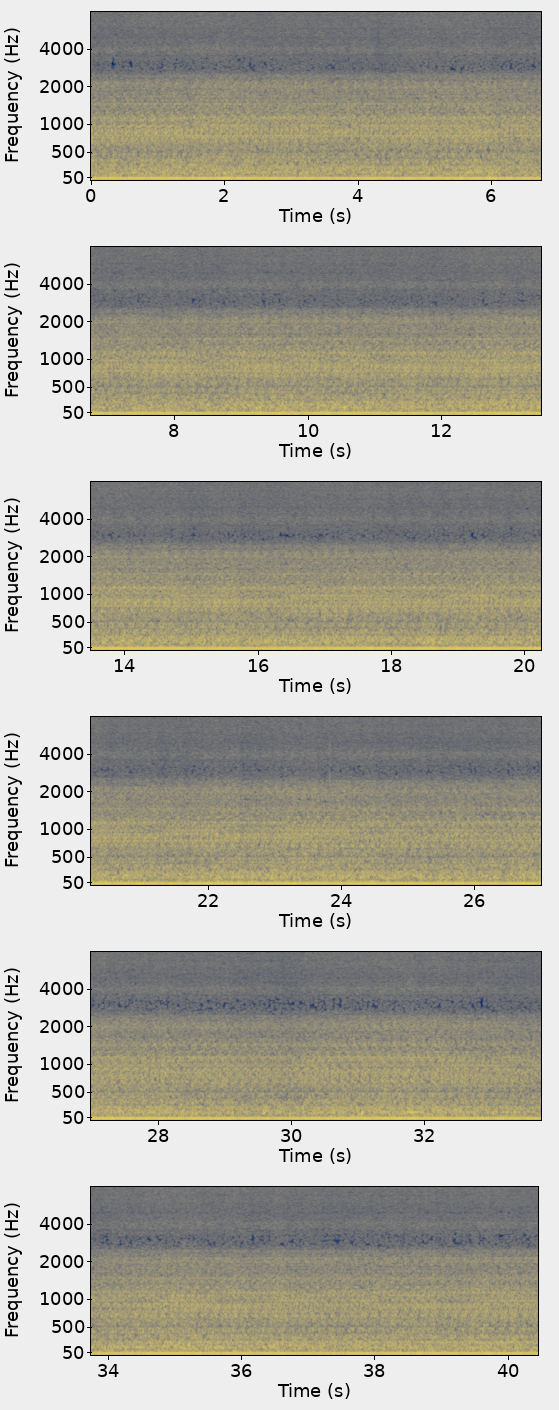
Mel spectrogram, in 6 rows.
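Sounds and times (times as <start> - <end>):
Lint 41 diesel multiple unit train idling at Holbæk Station: 0.0 - 40.4.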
